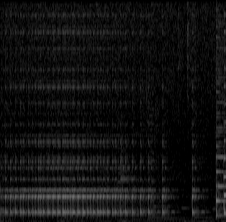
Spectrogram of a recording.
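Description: Spinning-wheel picker's ticking sound effect as the wheel turns: a faint, fast, even run of ticks that stops near the end.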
